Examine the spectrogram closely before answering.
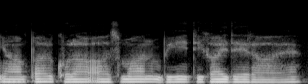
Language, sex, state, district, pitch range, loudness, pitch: Hindi, male, Uttar Pradesh, Shamli, 115-120 Hz, -15 LUFS, 120 Hz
